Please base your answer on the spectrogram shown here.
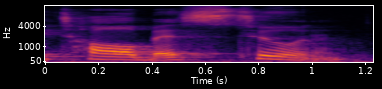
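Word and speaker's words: تابستان: is one of them taube's son becomes actually in reality we say tall bass tune tall bass tune but it is written in a different way now let's take a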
